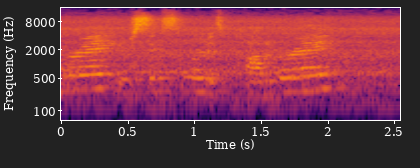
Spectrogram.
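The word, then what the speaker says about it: pas de bourrée: is a powder break your 6th Lord is pas de bourree pas de Bouree Bouree and this is very small steps and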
